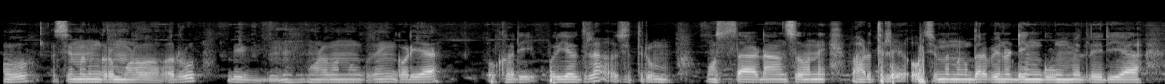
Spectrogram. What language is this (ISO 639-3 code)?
ori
